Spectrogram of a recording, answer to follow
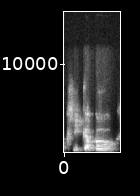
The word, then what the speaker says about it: PCAOB: three years by the pcaob so literally sometimes people will call it peekaboo I don't see how that pronounces peekaboo but anyway some people call it that and um that's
